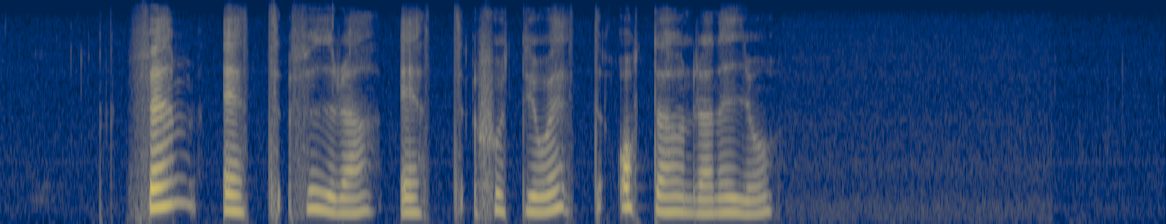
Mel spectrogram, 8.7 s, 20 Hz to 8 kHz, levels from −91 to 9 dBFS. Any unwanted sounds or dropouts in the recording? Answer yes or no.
no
